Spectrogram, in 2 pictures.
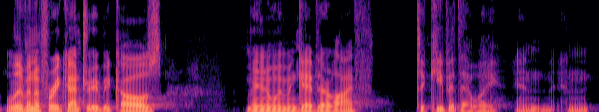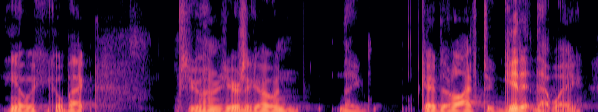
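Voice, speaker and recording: A man's voice: medium pitch, moderate pace, vocal fry, darkish tone. Easygoing young man with a country accent. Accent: North Carolina country. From North Carolina. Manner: easygoing, laughing, agreeable. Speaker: co-host. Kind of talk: casual podcast chat.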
